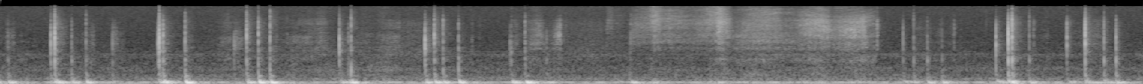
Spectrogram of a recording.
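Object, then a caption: Paperback book with glossy card cover. Long nails tap the glossy card front cover of a paperback coloring book lying flat on a wooden table, giving an irregular series of short, dull knocks with crisp clicky edges. Midway, the taps pause for a soft, airy brushing hiss before the tapping resumes.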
